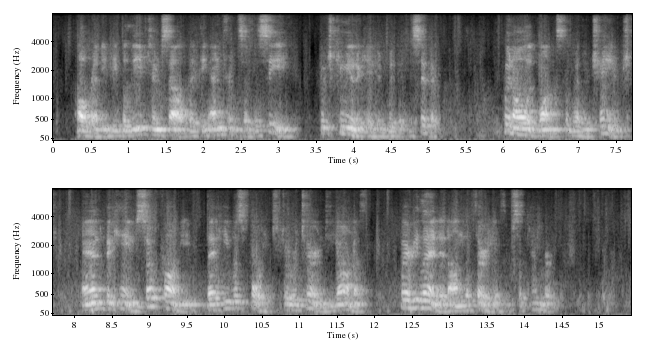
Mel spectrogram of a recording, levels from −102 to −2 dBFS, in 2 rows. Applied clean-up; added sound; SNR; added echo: neural separator model SepFormer DNS4.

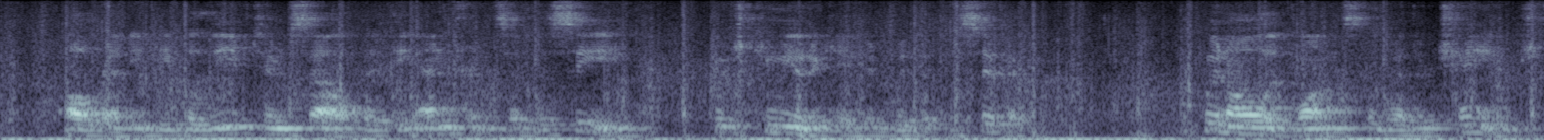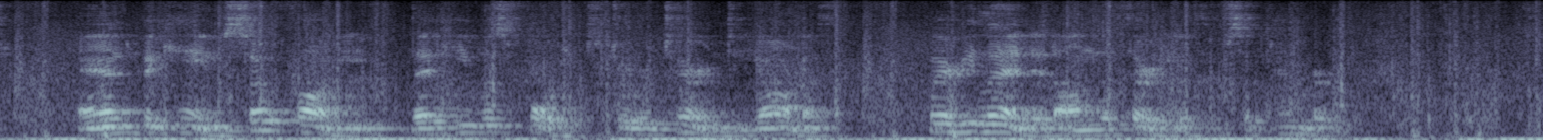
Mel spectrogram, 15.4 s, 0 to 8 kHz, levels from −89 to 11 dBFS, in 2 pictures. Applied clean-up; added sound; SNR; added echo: none; Livestock, farm animals, working animals; 4 dB; reverberation time 0.4 s.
